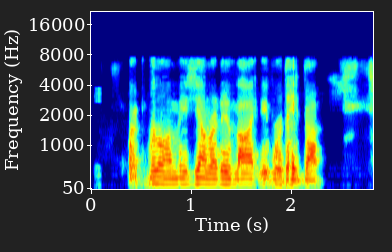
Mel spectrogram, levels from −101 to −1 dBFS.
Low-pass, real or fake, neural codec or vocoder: 7.2 kHz; fake; codec, 24 kHz, 0.9 kbps, WavTokenizer, medium music audio release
